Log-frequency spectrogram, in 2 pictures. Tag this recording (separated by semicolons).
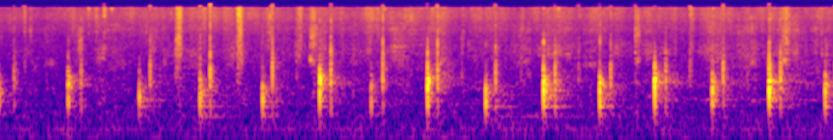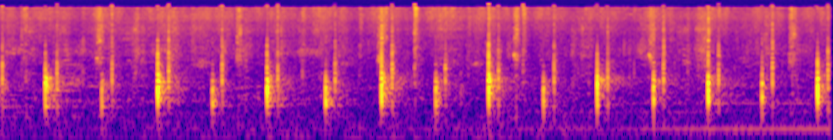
concrete; floot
